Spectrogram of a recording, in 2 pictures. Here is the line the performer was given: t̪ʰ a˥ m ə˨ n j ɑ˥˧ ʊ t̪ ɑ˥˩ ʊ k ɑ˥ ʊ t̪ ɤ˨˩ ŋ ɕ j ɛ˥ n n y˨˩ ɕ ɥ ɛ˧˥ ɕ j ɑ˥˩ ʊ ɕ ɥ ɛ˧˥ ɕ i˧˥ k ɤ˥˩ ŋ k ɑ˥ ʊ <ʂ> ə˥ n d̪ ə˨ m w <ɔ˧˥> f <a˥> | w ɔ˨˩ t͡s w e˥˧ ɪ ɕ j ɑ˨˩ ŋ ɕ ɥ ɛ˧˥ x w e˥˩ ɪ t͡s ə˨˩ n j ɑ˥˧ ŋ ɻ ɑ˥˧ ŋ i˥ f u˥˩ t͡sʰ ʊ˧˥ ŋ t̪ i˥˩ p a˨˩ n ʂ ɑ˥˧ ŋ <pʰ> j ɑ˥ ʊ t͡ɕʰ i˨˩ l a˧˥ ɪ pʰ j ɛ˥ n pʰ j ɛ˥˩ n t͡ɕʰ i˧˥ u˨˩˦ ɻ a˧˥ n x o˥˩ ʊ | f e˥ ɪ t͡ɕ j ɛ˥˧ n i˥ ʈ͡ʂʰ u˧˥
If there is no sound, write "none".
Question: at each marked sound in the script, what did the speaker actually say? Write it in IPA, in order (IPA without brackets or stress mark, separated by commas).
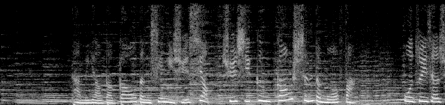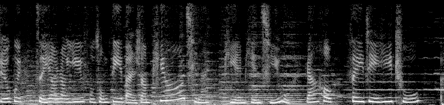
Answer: ʂ, ɔ˧˥, a˨˩˦, pʰ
